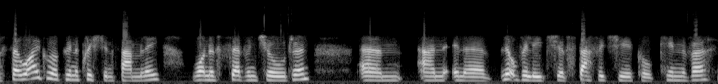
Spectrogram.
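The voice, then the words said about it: English Midlands accent. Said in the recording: “I grew up not in Birmingham ... although it's a Midland accent for sure”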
